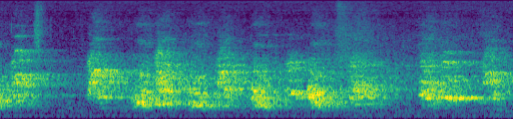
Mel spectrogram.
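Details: Barking from dogs on set, one a female puppy; a brief pause, then clustered barks in quick pairs and triplets over a faint low hum.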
